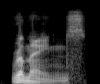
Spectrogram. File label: "remains", British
